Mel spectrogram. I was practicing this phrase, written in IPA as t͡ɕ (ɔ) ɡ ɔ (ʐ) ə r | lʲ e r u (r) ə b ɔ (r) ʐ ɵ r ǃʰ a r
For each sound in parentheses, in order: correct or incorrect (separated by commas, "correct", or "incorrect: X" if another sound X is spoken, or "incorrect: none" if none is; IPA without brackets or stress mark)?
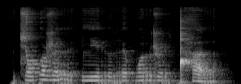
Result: correct, correct, correct, correct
